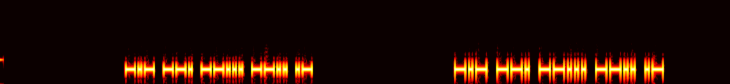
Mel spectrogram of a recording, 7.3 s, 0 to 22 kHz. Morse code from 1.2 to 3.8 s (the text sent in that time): KG7ZA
